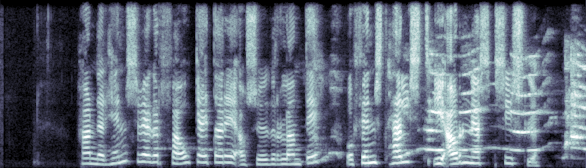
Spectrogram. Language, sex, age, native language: Icelandic, female, 30-39, Icelandic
